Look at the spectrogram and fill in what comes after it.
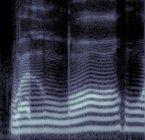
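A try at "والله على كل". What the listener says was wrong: লাম পাতলা হয়েছে এখন, ওয়াল্লাহু, ওয়াল্লাহ, আমারটা খেয়াল করে আবার শুনেন, ওয়াল্লাহ, ওয়া, ওয়াল্লাহ, না প্রথম লামটা পাতলা হয়ে যায় আবার, লাম এখানে মোটা। والله وفخم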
